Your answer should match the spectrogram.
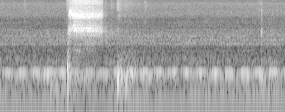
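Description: Near silence, broken about a second in by one short, high hiss lasting about half a second.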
